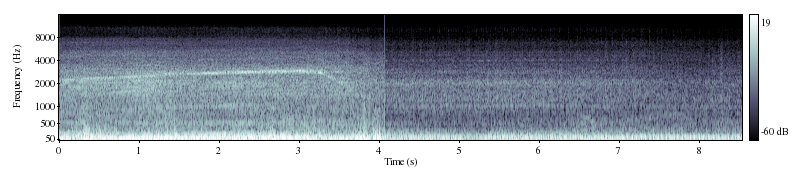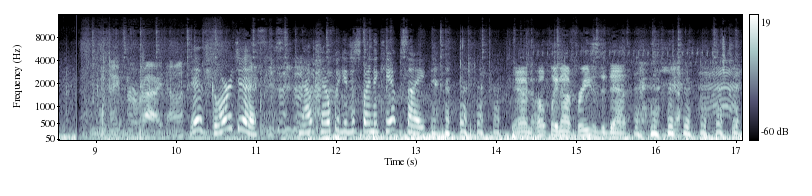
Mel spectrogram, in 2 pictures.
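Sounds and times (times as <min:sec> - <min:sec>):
high whine: 0:00.0 - 0:07.5
motorcycle engine rumble: 0:00.0 - 0:17.0.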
